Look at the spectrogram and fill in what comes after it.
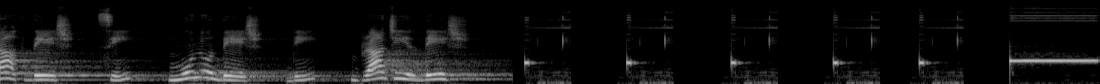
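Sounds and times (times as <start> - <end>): long steady beep: 10.1 - 11.0.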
